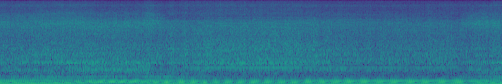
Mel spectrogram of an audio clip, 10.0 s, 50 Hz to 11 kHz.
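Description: A BMW E36 idling steadily and loudly up close, a continuous even drone with a deep low rumble that stays constant throughout, no voices.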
